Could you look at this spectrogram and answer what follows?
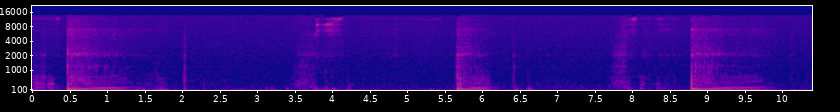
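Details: Snoring from an adult woman during sleep on a light night when she wasn't too tired: deep, low rumbling snores recurring every few seconds in a small room.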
